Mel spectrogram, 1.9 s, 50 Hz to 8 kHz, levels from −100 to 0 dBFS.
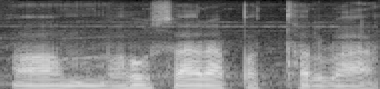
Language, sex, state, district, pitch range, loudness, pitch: Bhojpuri, male, Uttar Pradesh, Deoria, 90-95 Hz, -17 LUFS, 95 Hz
